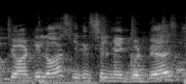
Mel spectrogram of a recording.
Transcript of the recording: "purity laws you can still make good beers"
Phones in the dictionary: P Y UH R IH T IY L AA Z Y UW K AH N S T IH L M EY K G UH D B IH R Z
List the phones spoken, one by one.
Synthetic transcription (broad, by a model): P Y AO R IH T IY L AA S Y UW K AH N S T IH L M EY K G UH D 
